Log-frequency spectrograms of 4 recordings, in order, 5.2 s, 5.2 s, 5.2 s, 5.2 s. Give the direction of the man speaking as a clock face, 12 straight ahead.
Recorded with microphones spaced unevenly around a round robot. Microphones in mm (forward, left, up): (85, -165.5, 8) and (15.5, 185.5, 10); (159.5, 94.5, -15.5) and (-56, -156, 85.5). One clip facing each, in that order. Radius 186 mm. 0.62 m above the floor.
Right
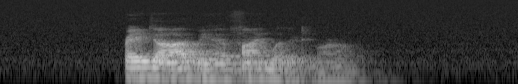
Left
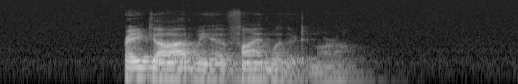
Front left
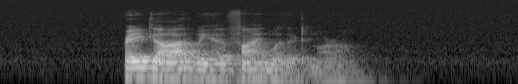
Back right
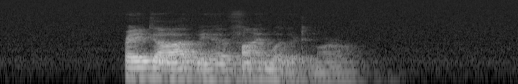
10 o'clock.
